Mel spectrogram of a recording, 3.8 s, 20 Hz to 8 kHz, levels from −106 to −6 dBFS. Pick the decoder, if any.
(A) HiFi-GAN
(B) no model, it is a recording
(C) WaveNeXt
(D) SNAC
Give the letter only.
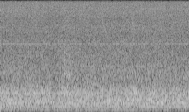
B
